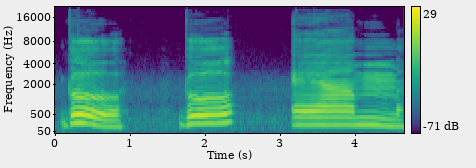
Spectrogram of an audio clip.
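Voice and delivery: "gl" said twice slowly, then "am"; separate sounds. Shown as a demonstration. Teacher sounding out the word slowly. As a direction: sound out gl, gl, am apart. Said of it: "those are the sounds".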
